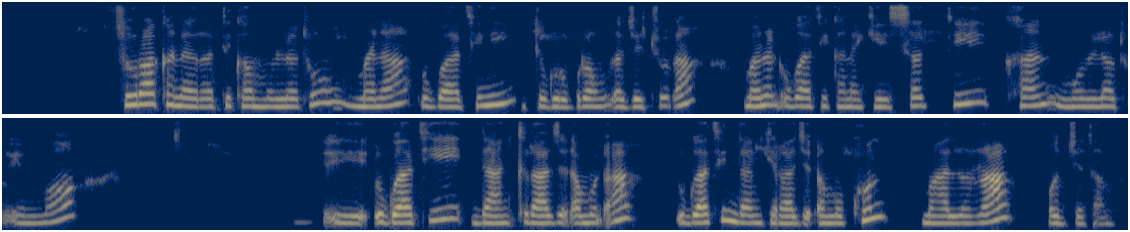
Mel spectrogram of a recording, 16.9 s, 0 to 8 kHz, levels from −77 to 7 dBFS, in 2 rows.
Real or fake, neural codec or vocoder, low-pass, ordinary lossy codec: fake; codec, 24 kHz, 3 kbps, HILCodec; 7.2 kHz; Opus, 32 kbps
